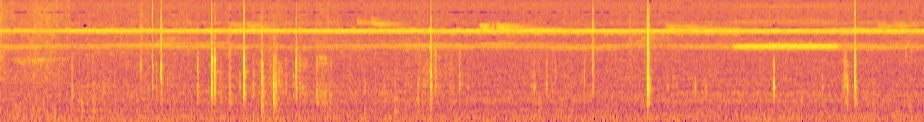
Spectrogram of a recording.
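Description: Steady high-pitched drone of forest insects, with scattered faint clicks and one sharp click about six and a half seconds in.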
